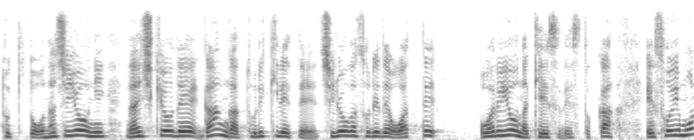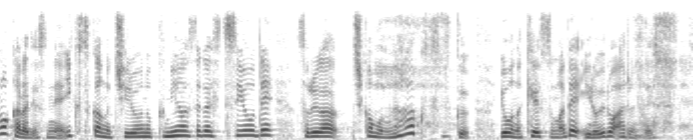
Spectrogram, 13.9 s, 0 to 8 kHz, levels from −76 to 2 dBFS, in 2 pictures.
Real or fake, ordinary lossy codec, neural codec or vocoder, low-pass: fake; none; codec, 16 kHz, 16 kbps, FunCodec, trained on Chinese and English, 50 frames a second; 7.2 kHz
